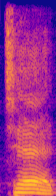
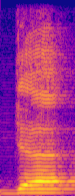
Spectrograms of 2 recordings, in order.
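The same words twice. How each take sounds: First: A strong stream of breath flows on each j. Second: The j is forced completely dry with no breath. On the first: "Nah ini baru dipermasalahkan ini" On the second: "Supaya benar-benar kering, enggak ada hamasnya"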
